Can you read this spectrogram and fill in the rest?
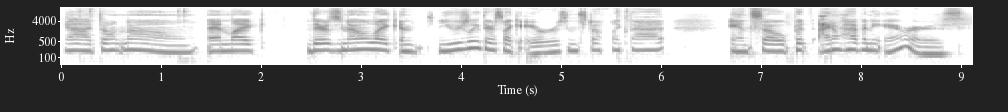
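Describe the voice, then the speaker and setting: A woman's voice: mid-range voice, unhurried, darkish tone. A woman livestreamer chatting casually and informally to her viewers, rambling along with lots of "like". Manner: informal, rambling, uses "like" and "y'all". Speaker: VTuber livestreamer. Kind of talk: casual soft-spoken livestream chat to viewers.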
